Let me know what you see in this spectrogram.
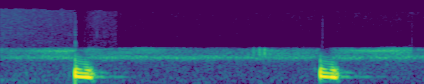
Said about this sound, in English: So that's a banjo frog. It's one of the most iconic kind of Eastern Australian frogs. It also has a really crazy common name, particularly that's used in the south of the mainland of Australia, of the Pobblebonk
